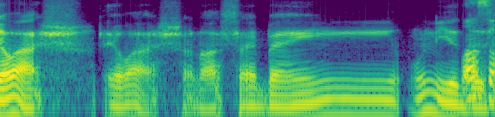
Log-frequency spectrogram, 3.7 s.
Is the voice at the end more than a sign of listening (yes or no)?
yes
